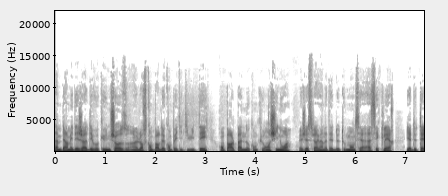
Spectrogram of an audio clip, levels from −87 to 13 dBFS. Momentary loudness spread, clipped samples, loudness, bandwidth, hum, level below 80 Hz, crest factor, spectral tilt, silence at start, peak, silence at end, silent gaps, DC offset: 7 LU; under 0.1%; -16 LUFS; 13.5 kHz; none; -52 dBFS; 14 dB; -6.5 dB/octave; 0 s; -2 dBFS; 0 s; none; under 0.1%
